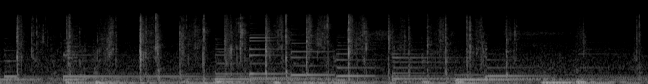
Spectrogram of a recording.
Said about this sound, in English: So I'm going to pull more cards to see actually what is a future outcome, all right, of the situation.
